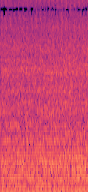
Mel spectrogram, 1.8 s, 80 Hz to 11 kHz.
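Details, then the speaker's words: Hyundai ix35 G4KD engine, 124,000 km, after repair of scored cylinders and reassembly, first start: even steady idle hum, no knocks, ticks or rattles; engine runs smoothly, normal idle, no errors. "так мотор работает ровно здесь посторонних шумов"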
